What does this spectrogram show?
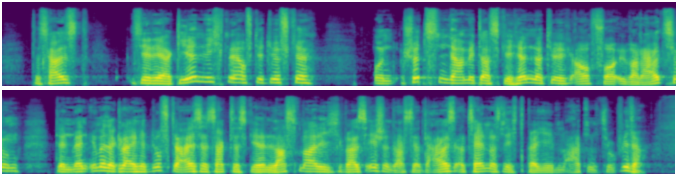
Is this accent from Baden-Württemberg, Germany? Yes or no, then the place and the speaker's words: no; Bavaria, Germany; Und ich bin zum Beispiel in Bayern aufgewachsen.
